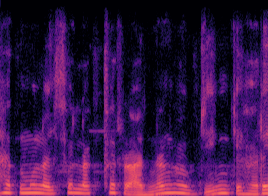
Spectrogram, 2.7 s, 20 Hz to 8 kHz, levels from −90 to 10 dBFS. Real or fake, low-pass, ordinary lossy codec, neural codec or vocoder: real; 7.2 kHz; Opus, 16 kbps; none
